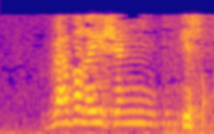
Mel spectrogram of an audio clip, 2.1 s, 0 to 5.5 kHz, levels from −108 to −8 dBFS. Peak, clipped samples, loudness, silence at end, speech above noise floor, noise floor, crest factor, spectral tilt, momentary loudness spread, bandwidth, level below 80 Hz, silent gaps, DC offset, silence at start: -2 dBFS; under 0.1%; -16 LUFS; 0 s; 27 dB; -44 dBFS; 16 dB; -7.5 dB/octave; 12 LU; 4.3 kHz; -44 dBFS; none; under 0.1%; 0.45 s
